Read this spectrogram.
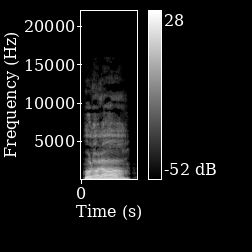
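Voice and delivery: a secretary put out by the request; grudging oh là là; unenthusiastic. Acted. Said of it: "fit la secrétaire peu enthousiaste".

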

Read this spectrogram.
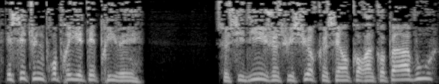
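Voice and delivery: put-on anxious young woman. Paloma demands an explanation from the professor, anxious. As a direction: press him with rising worry.

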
